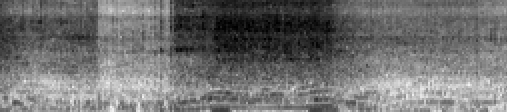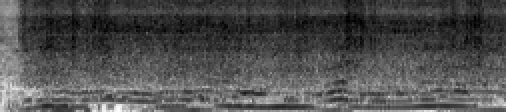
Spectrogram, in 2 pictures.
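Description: String trimmer edging grass along a concrete sidewalk, its motor revving up and easing off. It drops back twice in the first half, then runs hard and steady from about halfway on.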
